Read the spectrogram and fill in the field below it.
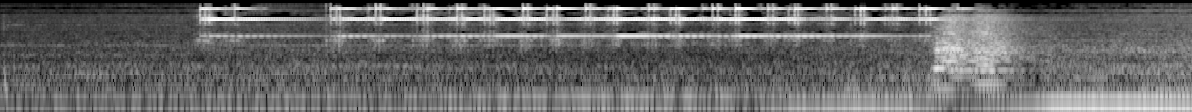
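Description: A bicycle bell rings rapidly and repeatedly, close by.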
